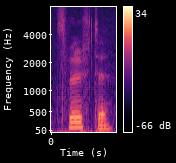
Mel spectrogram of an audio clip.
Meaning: twelfth
- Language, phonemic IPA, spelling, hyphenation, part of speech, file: German, /tsvœlftə/, zwölfte, zwölf‧te, adjective, De-zwölfte.ogg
